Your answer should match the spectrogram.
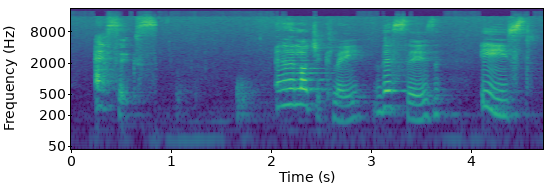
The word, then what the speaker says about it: Essex: It's not Essex. It's not pronounced like most probably the most popular S word. It's not sex, it's six. Like not 5, not 7, but 6. Essex.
